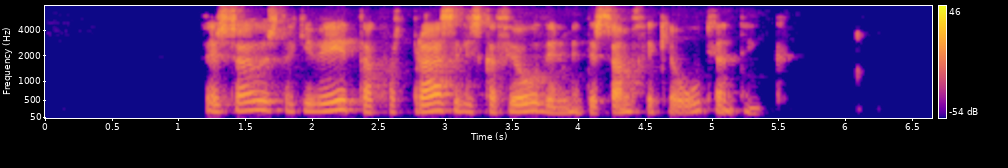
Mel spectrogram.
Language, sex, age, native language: Icelandic, female, 40-49, Icelandic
